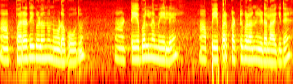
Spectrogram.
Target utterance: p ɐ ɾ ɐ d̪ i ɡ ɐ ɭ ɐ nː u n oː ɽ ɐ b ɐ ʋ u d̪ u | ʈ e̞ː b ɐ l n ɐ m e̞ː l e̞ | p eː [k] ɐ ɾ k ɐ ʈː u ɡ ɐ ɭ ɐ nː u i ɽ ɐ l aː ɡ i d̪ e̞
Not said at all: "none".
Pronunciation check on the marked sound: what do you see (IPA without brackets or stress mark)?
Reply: p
